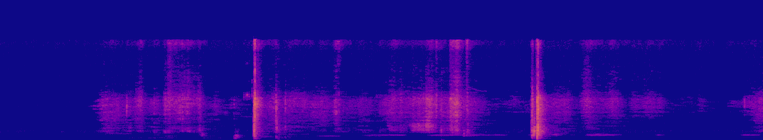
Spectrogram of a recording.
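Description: Paper comics rustle and slide as they are swapped by hand.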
